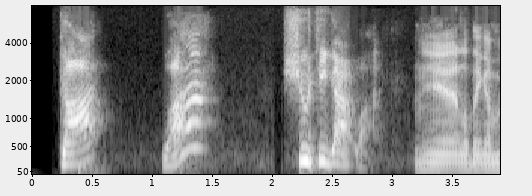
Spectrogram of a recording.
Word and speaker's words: Ncuti Gatwa: And this is how you pronounce his name. I don't know if you'll ever remember it, but I have it down now. It's Ncuti Gatwa.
